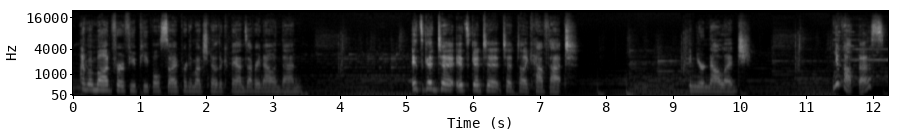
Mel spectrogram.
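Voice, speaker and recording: A woman hosting a livestream, chatting casually and playfully with viewers in an expressive way over background music. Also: medium pitch. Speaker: streamer, variety VTuber and host.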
